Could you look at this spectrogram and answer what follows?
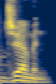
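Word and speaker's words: German: टर्मन नहीं बोलना। आपको बोलना है टर्मन। दोबारा से मेरे पीछे रिपीट कीजिए। टर्मन यही इसकी करेक्ट प्रोनेंसी है। स्टैंडर्ड इंग्लिश में हम आर को बहुत सारे शब्दों में साइलेंट रखते हैं।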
